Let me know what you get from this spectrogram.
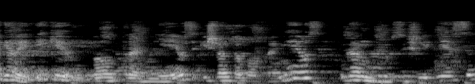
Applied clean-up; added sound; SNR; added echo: classical method WPE with log-MMSE.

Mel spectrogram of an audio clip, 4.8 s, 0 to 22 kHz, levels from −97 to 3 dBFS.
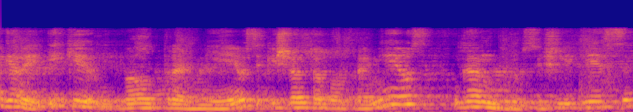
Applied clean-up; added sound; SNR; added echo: neural separator model SepFormer DNS4.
